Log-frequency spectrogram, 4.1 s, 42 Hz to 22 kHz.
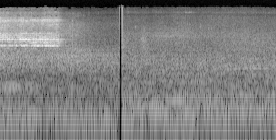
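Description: City traffic noise with a high, steady horn-like tone for about the first second. After an abrupt cut just under two seconds in comes riding noise from the Suzuki Access 125 scooter, its single-cylinder engine note rising as it gathers speed.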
